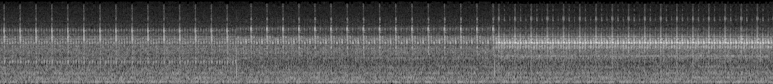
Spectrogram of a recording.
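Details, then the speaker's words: Jeep 4.0L six-cylinder at idle, multi-channel tester pickup at the injector area: sharp, even ticking about three per second, louder on number five cylinder; knock there, cause unconfirmed, number five spark plug wire to be pulled to test. "number five cylinder is quite loud we're gonna pull the number five spark plug wire off to take the load off that cylinder and see if that has an impact on noise"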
